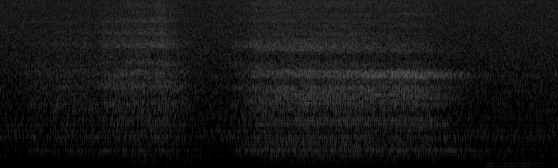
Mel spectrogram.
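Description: A man breathes out slowly and deeply close by.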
